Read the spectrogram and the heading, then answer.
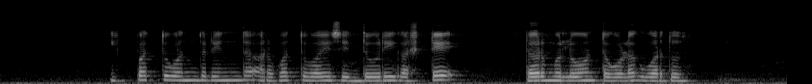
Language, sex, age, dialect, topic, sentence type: Kannada, male, 18-24, Northeastern, banking, statement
